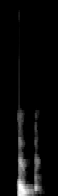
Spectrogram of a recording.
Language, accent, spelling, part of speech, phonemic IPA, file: English, Southern England, ope, adjective / verb / noun, /əʊp/, LL-Q1860 (eng)-ope.wav
- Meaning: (adjective) Open; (verb) To open; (noun) An alley or narrow passage (an opening between houses, buildings, etc)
